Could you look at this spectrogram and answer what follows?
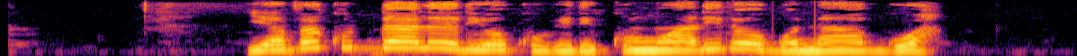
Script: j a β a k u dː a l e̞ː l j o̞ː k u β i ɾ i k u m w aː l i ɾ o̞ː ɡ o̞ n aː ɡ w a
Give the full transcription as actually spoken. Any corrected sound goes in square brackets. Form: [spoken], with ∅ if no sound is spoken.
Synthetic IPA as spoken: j a [v] a k u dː a l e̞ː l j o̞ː k u β i ɾ i k u m w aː l i ɾ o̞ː ɡ o̞ n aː ɡ w a

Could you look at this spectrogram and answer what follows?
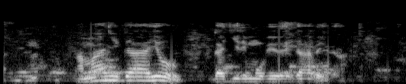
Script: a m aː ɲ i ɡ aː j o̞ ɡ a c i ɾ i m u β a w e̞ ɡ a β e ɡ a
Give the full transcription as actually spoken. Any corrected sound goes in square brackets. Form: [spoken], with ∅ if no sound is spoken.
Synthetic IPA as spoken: a m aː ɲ i ɡ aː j o̞ ɡ a [ɟ] i ɾ i m u β [i] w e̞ ɡ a β e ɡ a

